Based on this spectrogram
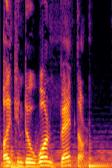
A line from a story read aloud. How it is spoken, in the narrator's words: I roar at him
